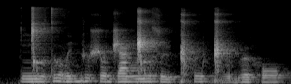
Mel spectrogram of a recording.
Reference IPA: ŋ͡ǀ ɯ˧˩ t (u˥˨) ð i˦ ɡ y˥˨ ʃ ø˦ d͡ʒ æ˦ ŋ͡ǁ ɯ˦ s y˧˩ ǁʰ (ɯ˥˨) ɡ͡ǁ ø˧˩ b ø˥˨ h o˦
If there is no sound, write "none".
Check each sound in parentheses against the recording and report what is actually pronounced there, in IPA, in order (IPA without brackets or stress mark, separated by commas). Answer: ɯ˥˨, u˥˨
